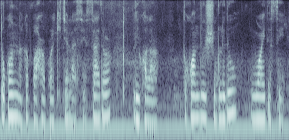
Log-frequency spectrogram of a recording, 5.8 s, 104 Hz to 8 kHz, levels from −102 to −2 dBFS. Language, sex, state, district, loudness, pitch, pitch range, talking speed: Nagamese, female, Nagaland, Dimapur, -21 LUFS, 190 Hz, 160-205 Hz, 195 wpm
